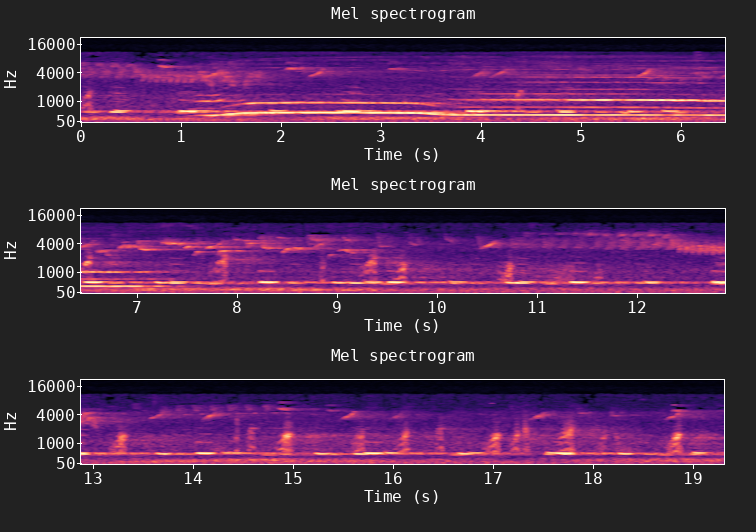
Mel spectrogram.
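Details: Wolf giving one long, smooth howl: it rises, holds steady, then slides down to a lower sustained note lasting about six seconds. Afterwards come scattered bird chirps over a steady humming background tone.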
